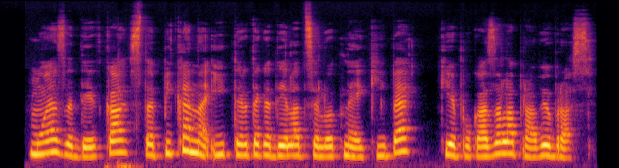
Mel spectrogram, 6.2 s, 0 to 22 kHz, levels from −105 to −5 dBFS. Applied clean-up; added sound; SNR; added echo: neural mask model DeepFilterNet 3.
